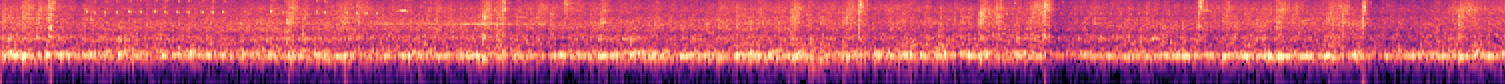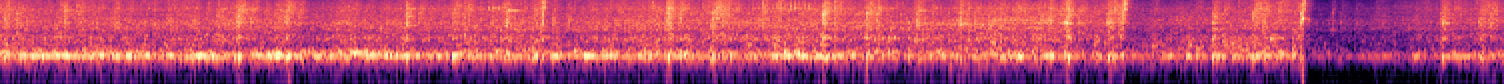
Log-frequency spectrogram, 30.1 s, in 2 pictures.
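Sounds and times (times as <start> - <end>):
train wheels rumbling on rail: 0.0 - 30.0
wheels clicking over rail joints: 0.0 - 30.0.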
